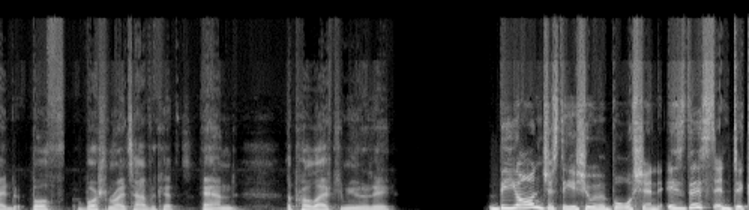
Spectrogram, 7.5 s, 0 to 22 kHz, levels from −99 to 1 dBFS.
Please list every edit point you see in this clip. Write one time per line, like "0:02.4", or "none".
none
